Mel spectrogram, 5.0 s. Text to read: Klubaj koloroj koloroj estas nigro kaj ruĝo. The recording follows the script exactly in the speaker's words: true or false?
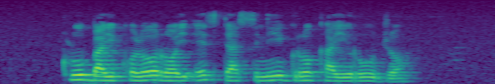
false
